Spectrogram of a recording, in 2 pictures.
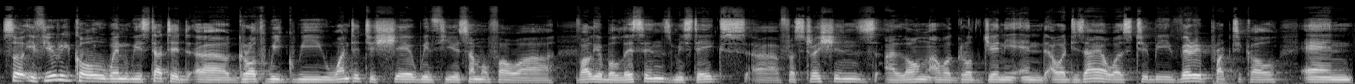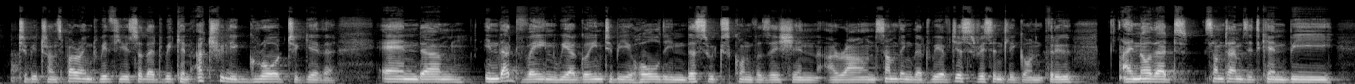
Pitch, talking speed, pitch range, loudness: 115 Hz, 175 wpm, 110-125 Hz, -15 LUFS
